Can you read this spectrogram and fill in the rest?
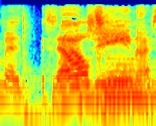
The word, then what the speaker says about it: Nalgene: Nalgene.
